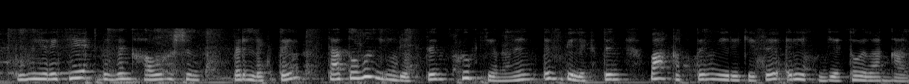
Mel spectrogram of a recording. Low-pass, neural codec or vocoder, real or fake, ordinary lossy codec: 5.4 kHz; autoencoder, 48 kHz, 32 numbers a frame, DAC-VAE, trained on Japanese speech; fake; none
